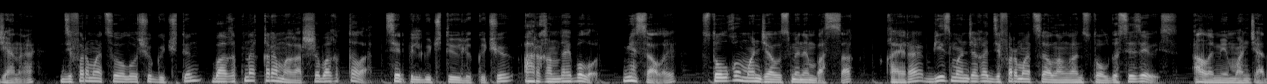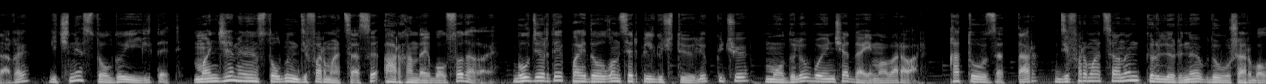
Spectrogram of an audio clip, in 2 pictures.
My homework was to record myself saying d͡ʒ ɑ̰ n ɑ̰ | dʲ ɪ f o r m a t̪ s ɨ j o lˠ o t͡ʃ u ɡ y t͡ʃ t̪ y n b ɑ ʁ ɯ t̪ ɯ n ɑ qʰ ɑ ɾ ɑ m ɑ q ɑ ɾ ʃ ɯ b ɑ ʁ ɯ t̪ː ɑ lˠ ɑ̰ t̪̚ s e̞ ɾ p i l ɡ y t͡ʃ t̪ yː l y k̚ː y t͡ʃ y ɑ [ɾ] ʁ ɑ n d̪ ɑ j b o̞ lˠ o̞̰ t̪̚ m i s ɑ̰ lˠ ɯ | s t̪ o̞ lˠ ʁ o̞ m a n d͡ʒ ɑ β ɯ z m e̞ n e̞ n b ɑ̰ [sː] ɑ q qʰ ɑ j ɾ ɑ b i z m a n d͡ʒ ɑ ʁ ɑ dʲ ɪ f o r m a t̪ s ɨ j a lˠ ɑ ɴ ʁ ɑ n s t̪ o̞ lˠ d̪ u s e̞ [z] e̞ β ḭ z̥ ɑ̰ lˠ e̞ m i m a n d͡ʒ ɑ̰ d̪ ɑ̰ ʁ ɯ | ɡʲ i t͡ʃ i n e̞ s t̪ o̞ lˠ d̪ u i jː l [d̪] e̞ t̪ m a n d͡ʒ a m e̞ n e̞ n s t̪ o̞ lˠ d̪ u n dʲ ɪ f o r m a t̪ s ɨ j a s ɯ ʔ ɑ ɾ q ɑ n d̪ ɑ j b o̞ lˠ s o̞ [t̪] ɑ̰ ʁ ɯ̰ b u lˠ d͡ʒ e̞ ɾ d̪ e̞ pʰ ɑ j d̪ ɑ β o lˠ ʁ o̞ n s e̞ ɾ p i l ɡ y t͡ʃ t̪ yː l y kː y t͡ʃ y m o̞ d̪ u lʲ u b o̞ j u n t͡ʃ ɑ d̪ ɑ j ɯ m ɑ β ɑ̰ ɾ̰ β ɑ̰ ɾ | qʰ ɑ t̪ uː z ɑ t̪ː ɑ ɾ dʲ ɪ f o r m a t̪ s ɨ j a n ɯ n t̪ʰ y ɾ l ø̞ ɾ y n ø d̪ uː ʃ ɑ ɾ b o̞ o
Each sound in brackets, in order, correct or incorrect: correct, correct, correct, incorrect: t̪, incorrect: d̪

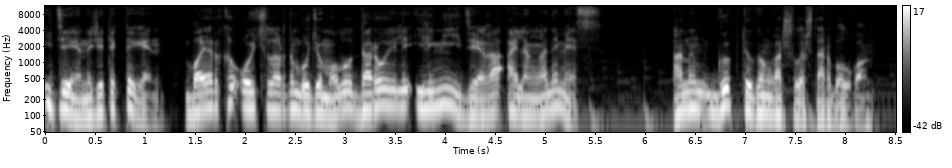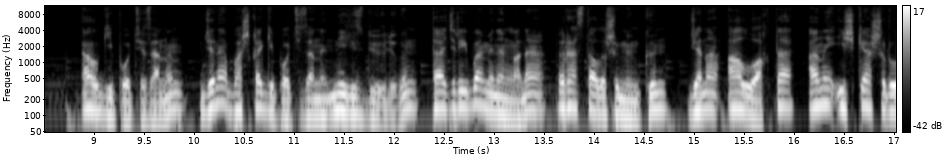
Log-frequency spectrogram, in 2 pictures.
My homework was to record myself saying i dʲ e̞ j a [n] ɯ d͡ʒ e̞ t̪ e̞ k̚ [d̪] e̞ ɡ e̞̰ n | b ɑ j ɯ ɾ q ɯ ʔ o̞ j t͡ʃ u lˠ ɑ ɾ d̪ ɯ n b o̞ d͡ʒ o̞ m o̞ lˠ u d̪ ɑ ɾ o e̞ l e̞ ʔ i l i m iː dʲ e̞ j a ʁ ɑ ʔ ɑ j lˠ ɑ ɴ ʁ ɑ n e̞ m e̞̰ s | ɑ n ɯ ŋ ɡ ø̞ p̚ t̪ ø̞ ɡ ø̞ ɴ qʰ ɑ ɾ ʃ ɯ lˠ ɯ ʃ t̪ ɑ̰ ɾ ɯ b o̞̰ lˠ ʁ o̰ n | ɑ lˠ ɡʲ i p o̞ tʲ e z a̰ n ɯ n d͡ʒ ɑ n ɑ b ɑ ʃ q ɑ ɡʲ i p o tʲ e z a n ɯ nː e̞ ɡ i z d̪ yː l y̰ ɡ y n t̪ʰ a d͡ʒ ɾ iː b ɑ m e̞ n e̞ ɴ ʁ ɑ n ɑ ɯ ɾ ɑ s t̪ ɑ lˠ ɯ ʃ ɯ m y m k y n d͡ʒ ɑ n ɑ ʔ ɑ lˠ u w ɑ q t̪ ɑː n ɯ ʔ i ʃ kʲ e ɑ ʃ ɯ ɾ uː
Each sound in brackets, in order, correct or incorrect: correct, incorrect: t̪

